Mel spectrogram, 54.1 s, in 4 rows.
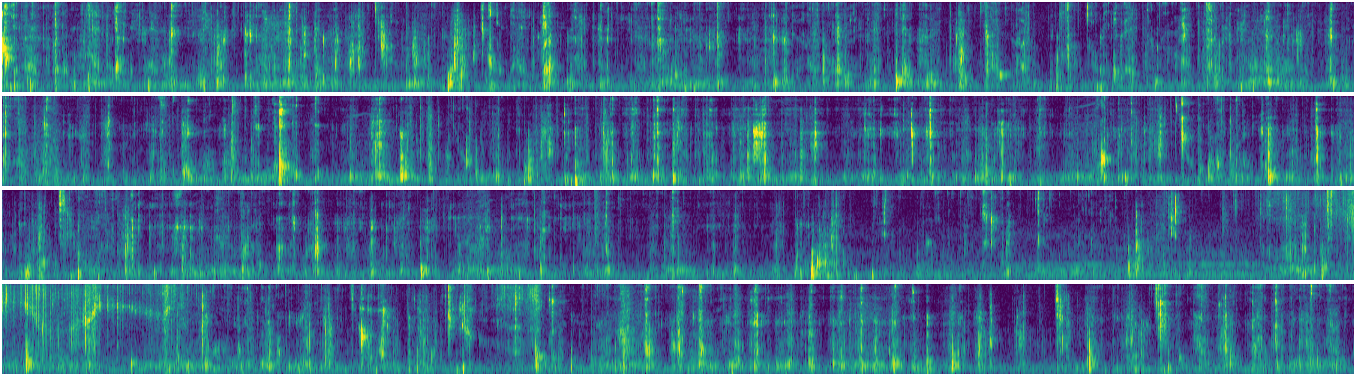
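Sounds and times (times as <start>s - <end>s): wet chewing with smacking: 0.0s - 54.0s
meat tearing: 38.6s - 54.0s.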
